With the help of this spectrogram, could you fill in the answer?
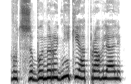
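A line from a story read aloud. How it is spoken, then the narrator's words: Breathed out. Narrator (Russian): выдохнула я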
